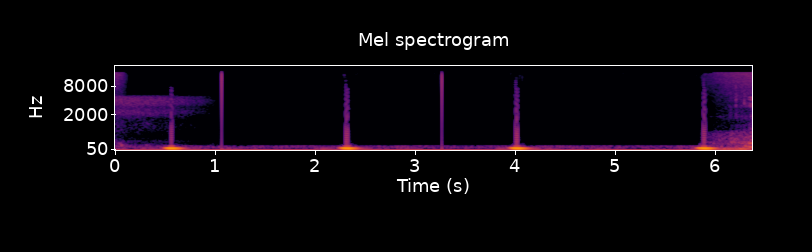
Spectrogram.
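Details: Fin whale, a baleen whale singing, recorded underwater by hydrophone: deep, short low pulses repeated about every 1.8 seconds in a steady series over a quiet low hum.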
